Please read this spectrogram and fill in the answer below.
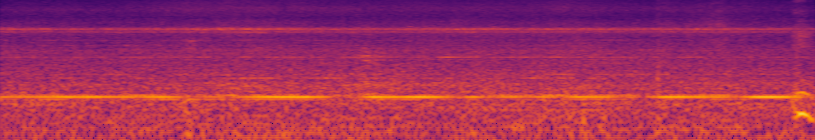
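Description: Steady drone of plant machinery and ventilation in an equipment room, with a constant low hum tone and a faint high whine over the rushing noise.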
